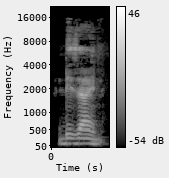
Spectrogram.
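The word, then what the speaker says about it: design: जब किसी वर्ड में जी के बाद एन लगा रहे। जब भी जी के बाद एन रहेगा, जब भी जी के बाद एन रहेगा, जी साइलेंट रहेगा। रिजाइन, डिजाइन, नोम, साइन।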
